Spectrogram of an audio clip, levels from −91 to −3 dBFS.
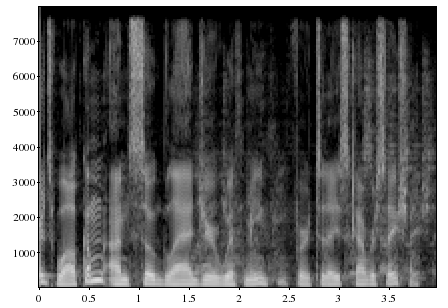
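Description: From 1.47 s to the end, the speech picks up feedback echo between two devices. A second device replays this microphone's sound, which is captured again, repeating roughly every fifth of a second at about -20 dB. The spectrogram shows faint, evenly spaced copies trailing each syllable.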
